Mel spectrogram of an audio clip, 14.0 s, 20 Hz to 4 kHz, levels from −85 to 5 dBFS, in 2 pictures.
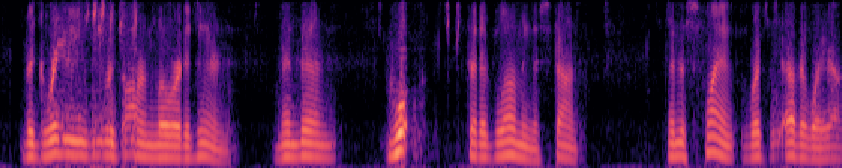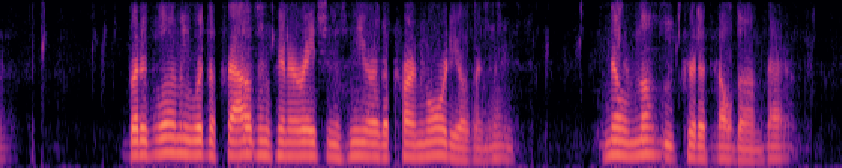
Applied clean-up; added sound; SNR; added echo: neural separator model SepFormer WHAMR!.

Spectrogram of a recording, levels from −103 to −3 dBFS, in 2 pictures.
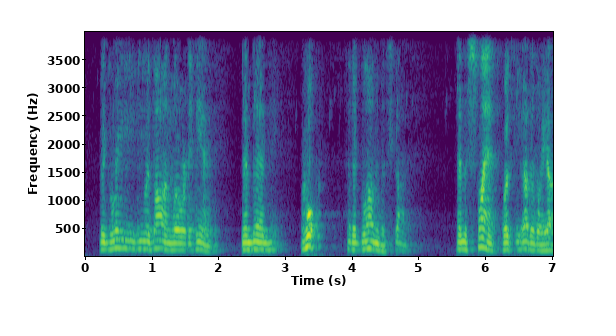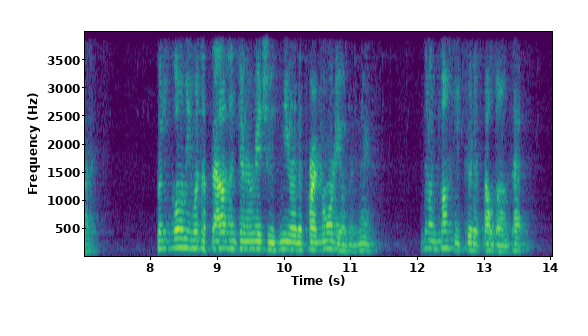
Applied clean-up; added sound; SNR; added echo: neural mask model DeepFilterNet 3.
